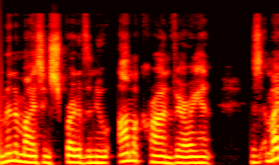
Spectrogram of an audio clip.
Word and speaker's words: omicron: to tracking and minimizing spread of the new omicron variant is am i pronouncing that right i heard that there's like some speculation on how to pronounce that oh that's it's omicron it's an anagram of moronic i don't know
